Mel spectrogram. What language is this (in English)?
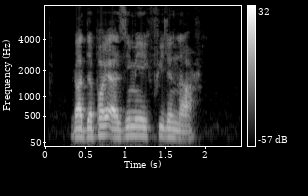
Persian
